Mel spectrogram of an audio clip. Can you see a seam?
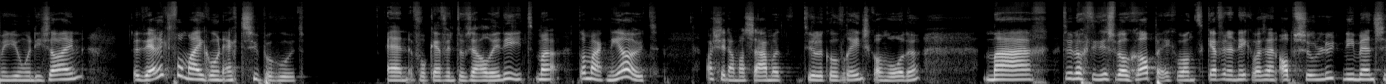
yes; 1 cut; at 10.6 s

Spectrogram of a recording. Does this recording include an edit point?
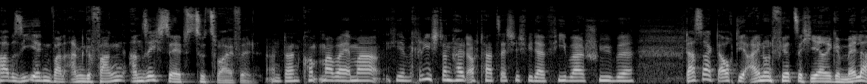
yes; 2 cuts; at 4.1 s, 6.8 s

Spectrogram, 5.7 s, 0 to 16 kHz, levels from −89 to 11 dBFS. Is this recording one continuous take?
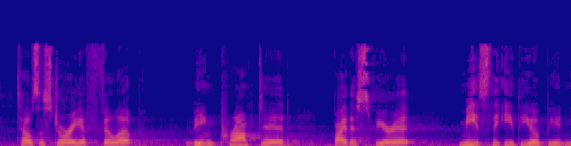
no; 1 cut; at 1.9 s

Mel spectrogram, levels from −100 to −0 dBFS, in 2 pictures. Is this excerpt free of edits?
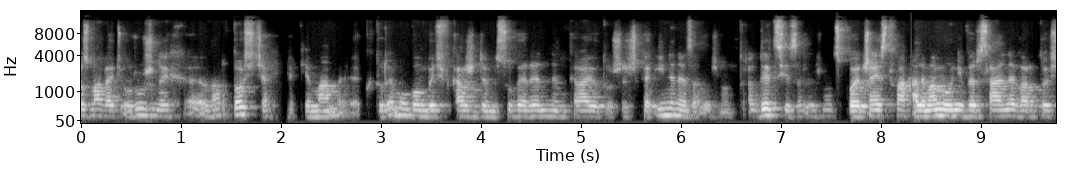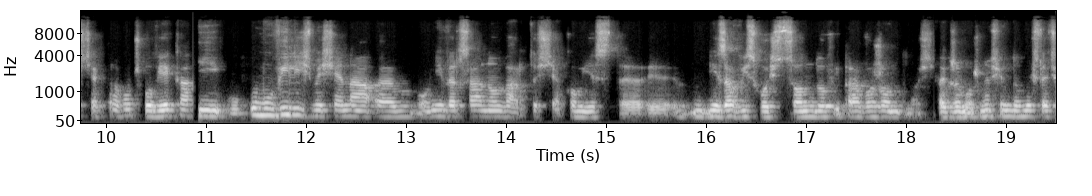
no; 1 cut; at 18.3 s

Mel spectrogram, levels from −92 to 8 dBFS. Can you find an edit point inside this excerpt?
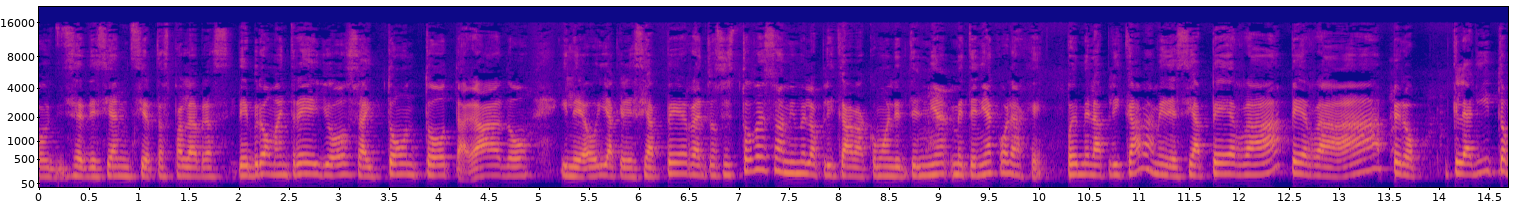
no; 0 cuts

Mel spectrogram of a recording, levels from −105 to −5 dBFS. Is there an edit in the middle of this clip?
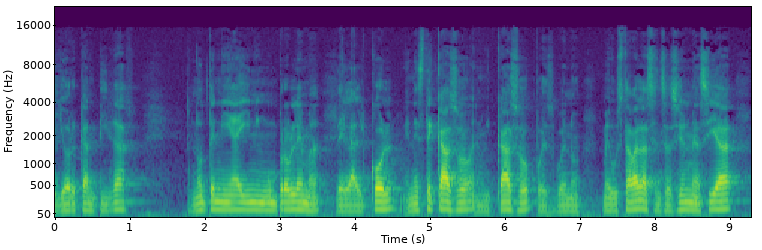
yes; 2 cuts; at 1.8 s, 3.7 s

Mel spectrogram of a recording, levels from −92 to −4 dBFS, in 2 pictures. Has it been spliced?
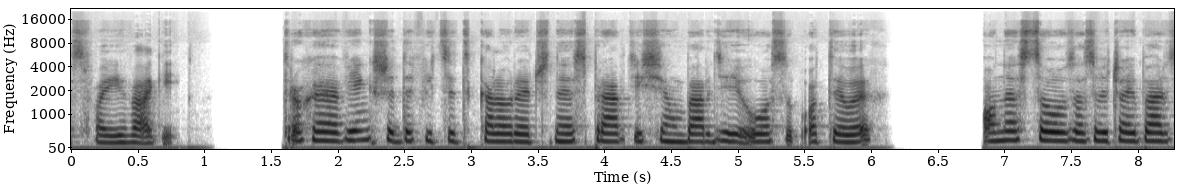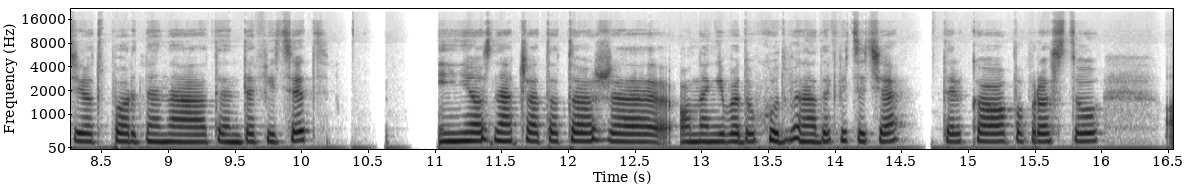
no; 0 cuts

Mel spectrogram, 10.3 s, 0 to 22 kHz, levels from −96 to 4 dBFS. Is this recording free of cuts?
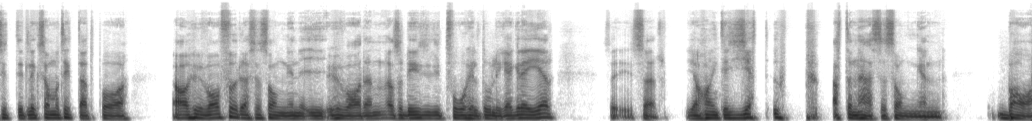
no; 1 cut; at 3.3 s

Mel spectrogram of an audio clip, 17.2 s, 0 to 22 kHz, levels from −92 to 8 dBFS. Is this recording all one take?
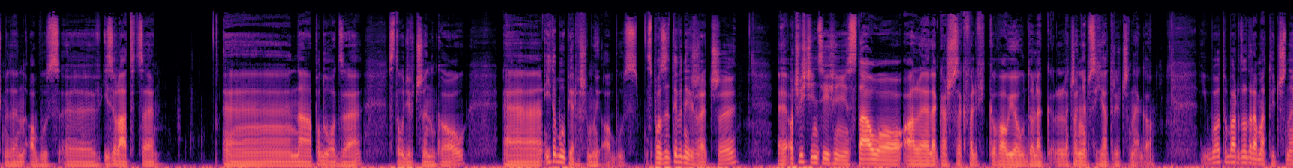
no; 1 cut; at 16.0 s

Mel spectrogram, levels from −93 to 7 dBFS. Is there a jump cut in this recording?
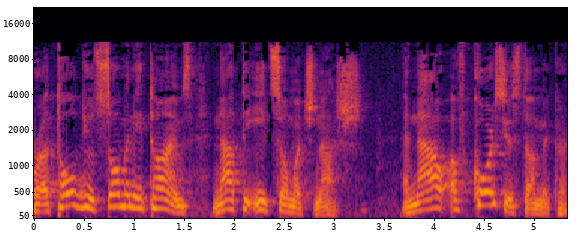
no; 0 cuts

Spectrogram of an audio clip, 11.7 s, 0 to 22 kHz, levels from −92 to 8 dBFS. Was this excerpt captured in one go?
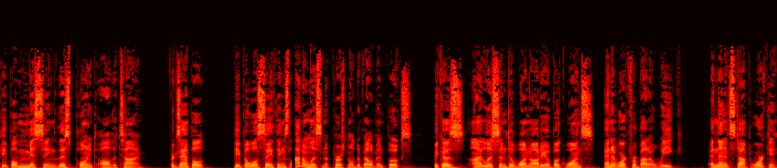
no; 2 cuts; at 4.3 s, 9.0 s

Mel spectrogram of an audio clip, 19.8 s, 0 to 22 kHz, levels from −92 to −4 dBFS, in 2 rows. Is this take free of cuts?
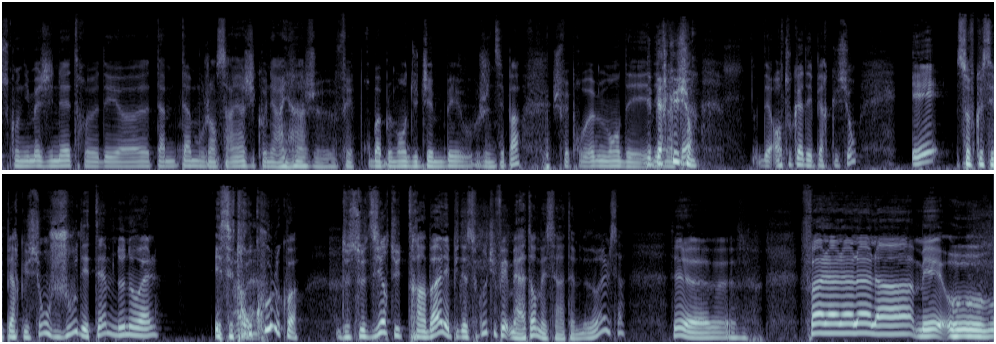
yes; 0 cuts

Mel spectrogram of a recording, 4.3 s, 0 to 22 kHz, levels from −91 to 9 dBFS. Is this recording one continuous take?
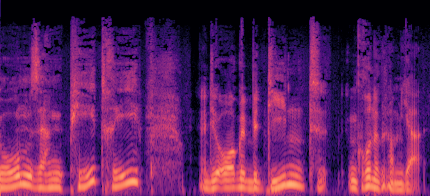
no; 1 cut; at 1.9 s

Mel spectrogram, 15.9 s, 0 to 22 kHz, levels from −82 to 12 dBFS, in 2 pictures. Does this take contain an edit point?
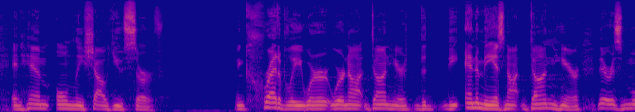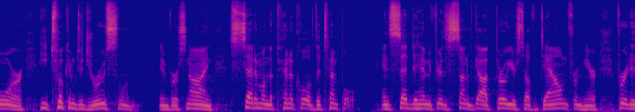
no; 0 cuts

